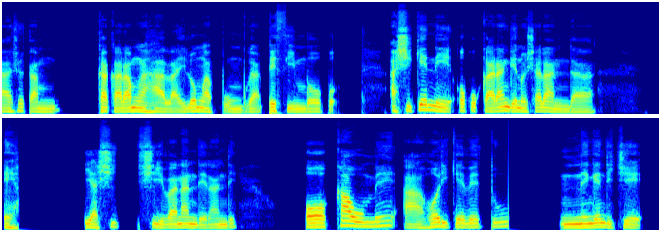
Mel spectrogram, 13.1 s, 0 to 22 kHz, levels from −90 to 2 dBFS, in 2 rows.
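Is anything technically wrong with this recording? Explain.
Yes. Two stream reconnects interrupt the speech, at 6.74–7.42 s and 11.64–12.20 s. At each one the connection dropped and the player fell silent, for 0.63 s and then 0.50 s, before reconnecting and starting a fresh decoder mid-stream. Playback resumes roughly half a second further on, so speech is skipped as well as paused. The first gap ends just before "shishiiva nande nande", and the second follows "ookaume aaholike".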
